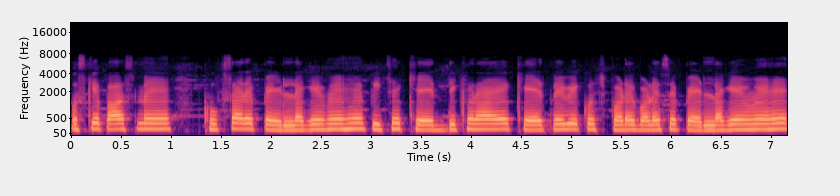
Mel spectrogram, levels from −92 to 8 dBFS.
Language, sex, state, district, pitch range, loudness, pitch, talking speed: Hindi, male, Uttar Pradesh, Jyotiba Phule Nagar, 140-160 Hz, -14 LUFS, 155 Hz, 210 wpm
